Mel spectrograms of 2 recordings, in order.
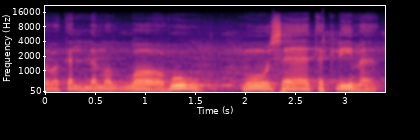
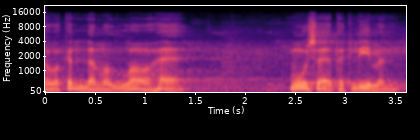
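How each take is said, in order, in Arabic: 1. ينتهي اسم الله بحركة الضمة "u". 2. ينتهي اسم الله بحركة الفتحة "a". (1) "قوله تعالى" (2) "فجعلها"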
